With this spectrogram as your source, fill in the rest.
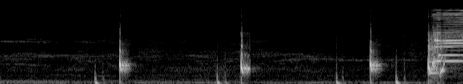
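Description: Short popping clicks sound as game pieces are matched.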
